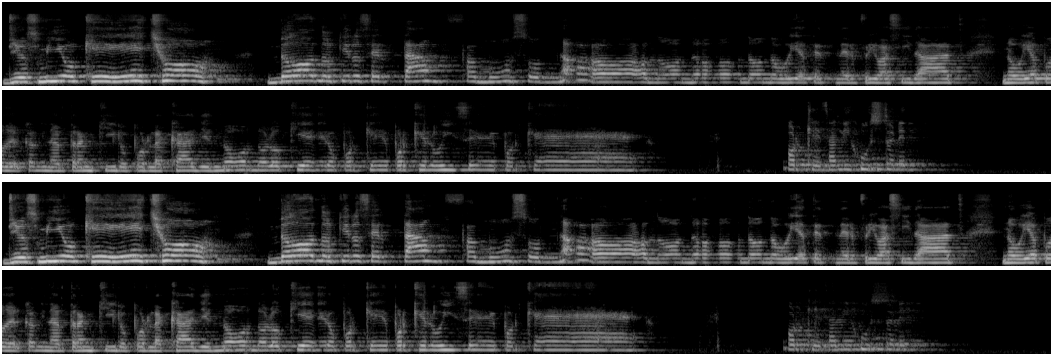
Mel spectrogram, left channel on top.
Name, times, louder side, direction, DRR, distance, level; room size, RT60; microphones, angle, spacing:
voice 1, 0.0-16.9, right 2 dB, 25° right, 11 dB, 1.0 m, -26 dB
voice 2, 18.3-19.5, left 1 dB, 55° left, 2 dB, 4.5 m, -33 dB
22.0 x 16.5 x 9.2 m, 0.89 s
head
